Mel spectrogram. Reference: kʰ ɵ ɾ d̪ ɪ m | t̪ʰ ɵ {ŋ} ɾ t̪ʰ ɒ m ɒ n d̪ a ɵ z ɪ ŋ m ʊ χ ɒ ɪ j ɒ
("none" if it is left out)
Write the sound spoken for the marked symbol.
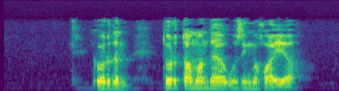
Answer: none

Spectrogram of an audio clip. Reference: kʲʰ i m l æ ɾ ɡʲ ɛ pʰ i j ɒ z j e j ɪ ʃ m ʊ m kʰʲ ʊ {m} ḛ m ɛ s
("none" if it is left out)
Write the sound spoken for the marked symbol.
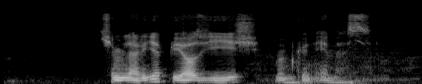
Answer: n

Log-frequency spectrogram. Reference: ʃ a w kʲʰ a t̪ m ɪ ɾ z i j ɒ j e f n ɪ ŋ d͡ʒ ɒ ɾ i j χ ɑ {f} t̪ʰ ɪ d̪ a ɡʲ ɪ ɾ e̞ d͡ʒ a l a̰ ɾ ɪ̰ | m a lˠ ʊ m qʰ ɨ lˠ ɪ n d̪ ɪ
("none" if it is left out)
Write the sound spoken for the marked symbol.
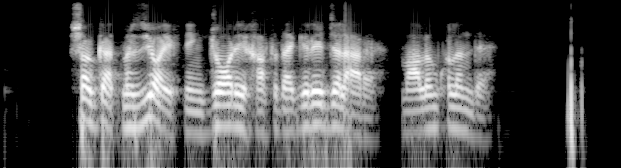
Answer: f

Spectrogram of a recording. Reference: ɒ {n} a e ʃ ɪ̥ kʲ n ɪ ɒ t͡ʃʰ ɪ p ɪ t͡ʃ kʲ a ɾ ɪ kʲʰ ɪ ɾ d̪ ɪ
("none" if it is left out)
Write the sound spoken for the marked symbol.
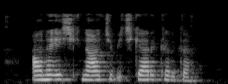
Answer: n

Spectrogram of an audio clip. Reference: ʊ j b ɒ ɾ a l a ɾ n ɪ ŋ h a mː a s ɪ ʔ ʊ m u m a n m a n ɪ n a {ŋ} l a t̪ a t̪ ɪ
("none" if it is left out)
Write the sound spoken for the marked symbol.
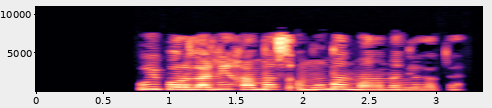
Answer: ŋ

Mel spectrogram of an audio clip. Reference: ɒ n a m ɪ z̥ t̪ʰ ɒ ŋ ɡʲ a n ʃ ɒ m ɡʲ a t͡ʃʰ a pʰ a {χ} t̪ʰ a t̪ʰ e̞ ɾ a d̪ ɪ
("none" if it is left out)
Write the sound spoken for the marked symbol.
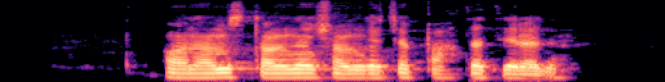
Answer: χ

